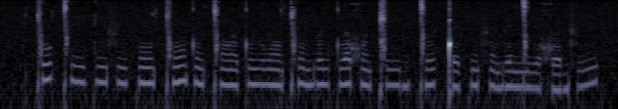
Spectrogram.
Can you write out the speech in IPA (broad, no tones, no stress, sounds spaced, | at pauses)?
ǀ u ǀʰ iː k i f iː k ũ ǀʰ ũ tʷ ĩ ǀʰ õː ə̯ tʷ iː w õ ǀʰ ũ b ɹ i tʷ ɛ χʷ ĩ ǁ iː b ǀ ɯ ǃ e k ĩ f ẽ b e ŋ͡ǀ iː χʷ e b f i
